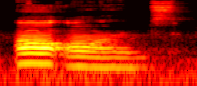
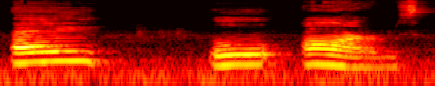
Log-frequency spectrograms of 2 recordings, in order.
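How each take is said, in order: First: The first vowel sounds like 'ah'. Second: The first vowel sounds like long 'ay'. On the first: "That then says ah" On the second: "open unaccented vowels that happen to be long"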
